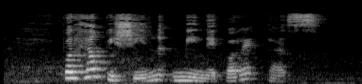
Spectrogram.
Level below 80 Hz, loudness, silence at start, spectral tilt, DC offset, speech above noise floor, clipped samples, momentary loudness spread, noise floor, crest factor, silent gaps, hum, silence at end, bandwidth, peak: -58 dBFS; -21 LUFS; 0.65 s; -3.5 dB/octave; under 0.1%; 27 dB; under 0.1%; 13 LU; -49 dBFS; 20 dB; none; none; 0.45 s; 11.5 kHz; -2 dBFS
